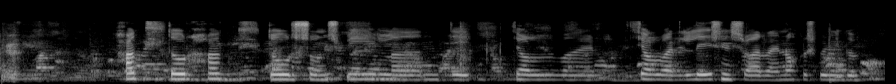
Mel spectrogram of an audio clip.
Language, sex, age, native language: Icelandic, male, 18-19, Icelandic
